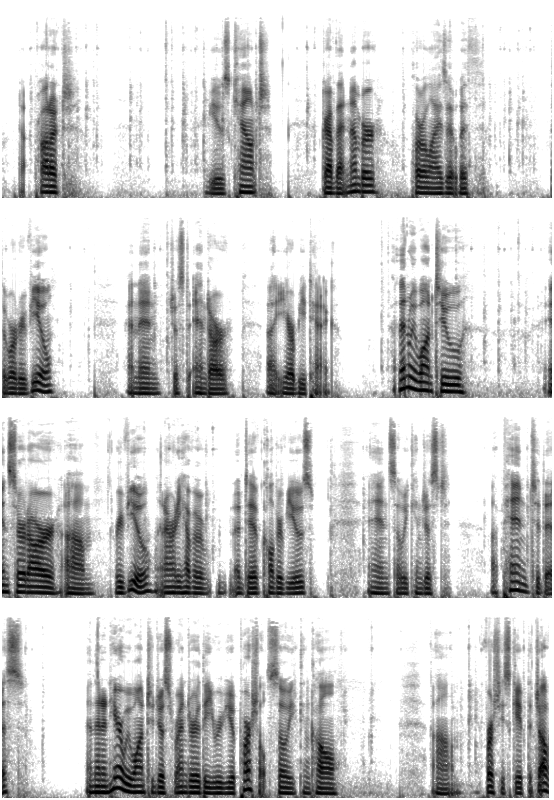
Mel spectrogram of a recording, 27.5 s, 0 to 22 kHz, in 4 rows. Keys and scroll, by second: 11.7 super+Return.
